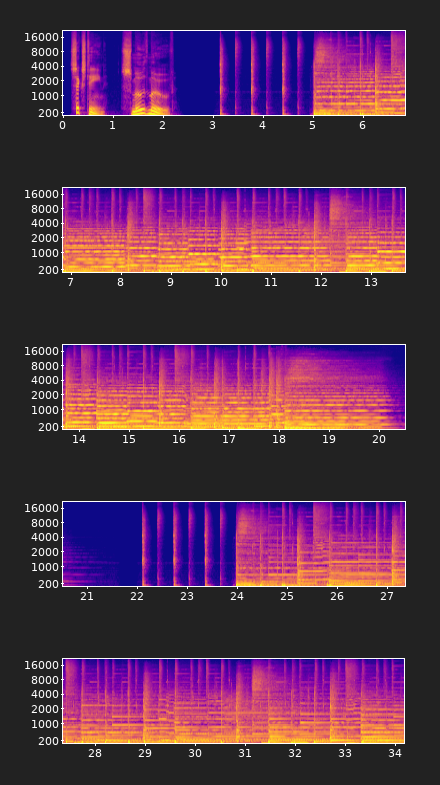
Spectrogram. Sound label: trombone; essential elements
